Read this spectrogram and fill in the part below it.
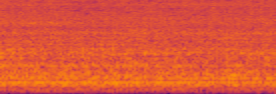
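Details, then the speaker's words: Bridgeport milling machine spindle on a newly installed VFD, speed turned all the way down: smooth, even mid-pitched motor hum, no knocks or grinding; runs clean at low speed. "you can see we're going quite a bit slower there crank it back up then stop it"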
